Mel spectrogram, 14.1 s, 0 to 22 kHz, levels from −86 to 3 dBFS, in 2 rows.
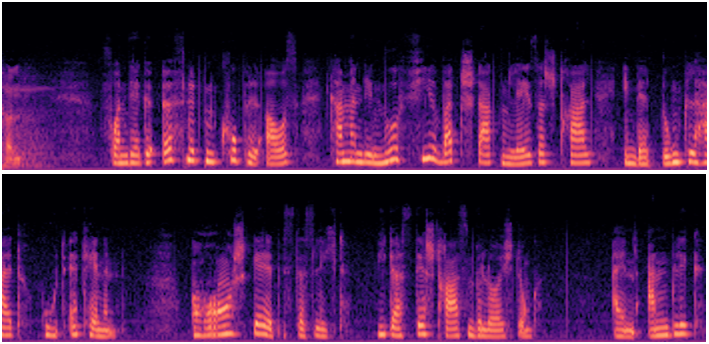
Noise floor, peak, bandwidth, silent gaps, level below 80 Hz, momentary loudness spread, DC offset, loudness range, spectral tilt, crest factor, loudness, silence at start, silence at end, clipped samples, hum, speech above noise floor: -54 dBFS; -2 dBFS; 6.8 kHz; none; -60 dBFS; 10 LU; 0.3%; 3 LU; -8.5 dB/octave; 18 dB; -20 LUFS; 0 s; 0.05 s; under 0.1%; none; 35 dB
